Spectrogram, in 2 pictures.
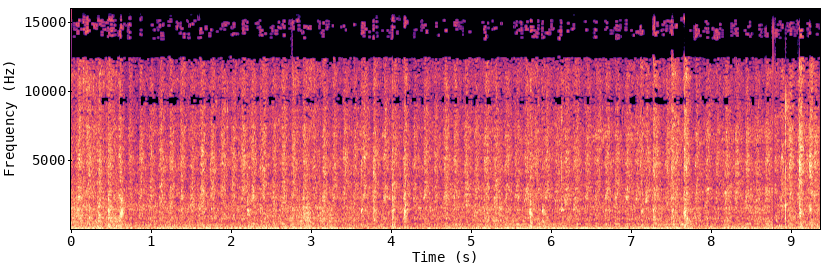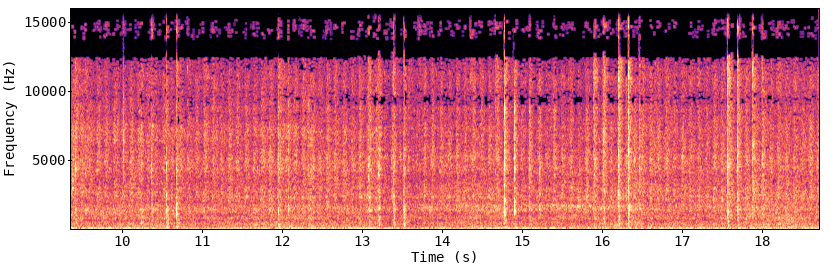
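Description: Steady low rumble of a moving 15-inch-gauge miniature railway train, heard from on board, its wheels running along the rails with scattered small clicks.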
